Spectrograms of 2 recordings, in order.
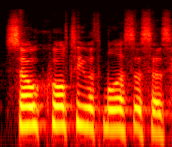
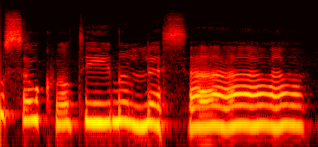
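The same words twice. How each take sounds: First: Said in the usual way. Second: Slow, soft and higher, name stretched out; drawn-out singsong greeting. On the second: Shown as a demonstration. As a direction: sing the name out slowly.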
